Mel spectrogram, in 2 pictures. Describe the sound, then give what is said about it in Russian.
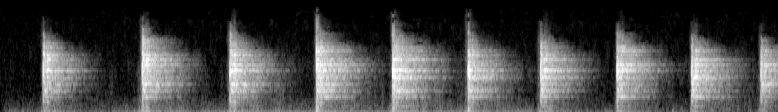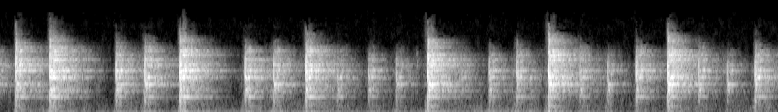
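A wooden semantron on Mount Athos beaten with a mallet to call the faithful to services: loud, hollow knocks ring out alone, starting at a steady spaced pace, then quickening into rapid, irregular clusters of strikes with short resonant decays. “Било — это деревянная или металлическая доска, ударами в которую созывались верующие к богослужениям в те времена, когда еще не употреблялись колокола.”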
